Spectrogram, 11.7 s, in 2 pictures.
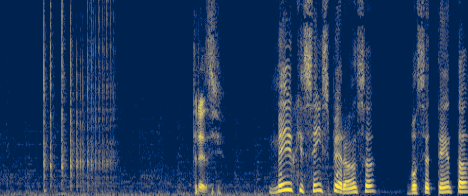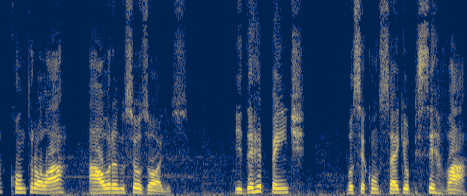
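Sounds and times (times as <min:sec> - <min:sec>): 
twenty-sided die clattering across a hard surface: 0:00.6 - 0:01.5
speech: 0:02.4 - 0:08.2, 0:08.8 - 0:11.6.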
